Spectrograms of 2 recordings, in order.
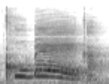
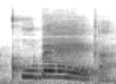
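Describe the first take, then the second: No difference in how they are said.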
